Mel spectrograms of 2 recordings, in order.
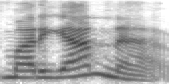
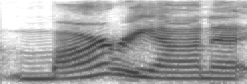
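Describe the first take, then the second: First: The R in the name is rolled. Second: The R in the name is not rolled. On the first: The speaker calls it right. "Why you rolling the R in your name" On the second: The speaker calls it wrong. "is how I used to say it"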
